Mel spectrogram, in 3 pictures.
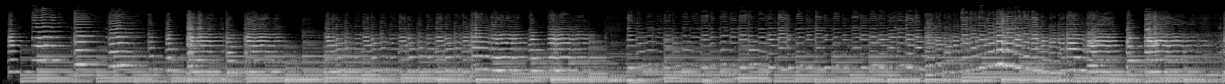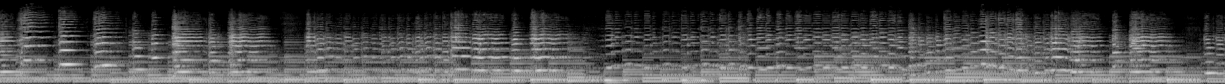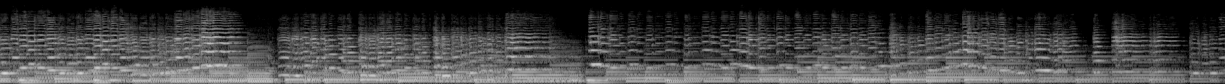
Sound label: Gtr Vln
